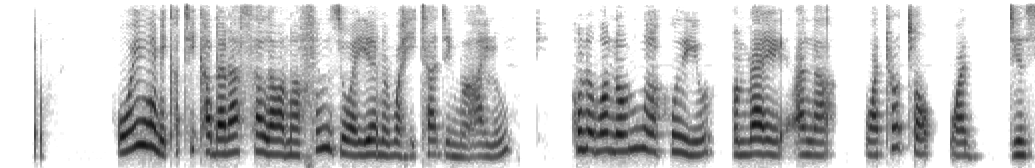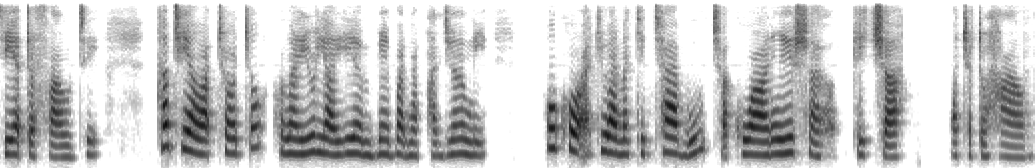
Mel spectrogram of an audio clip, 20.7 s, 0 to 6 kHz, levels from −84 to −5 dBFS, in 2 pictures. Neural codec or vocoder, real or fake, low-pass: codec, 16 kHz, 0.5 kbps, FunCodec, trained on LibriTTS, 25 frames a second; fake; 5.4 kHz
